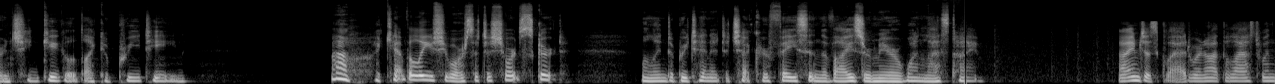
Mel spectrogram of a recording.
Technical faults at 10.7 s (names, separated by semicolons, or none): input switched to a poorer device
